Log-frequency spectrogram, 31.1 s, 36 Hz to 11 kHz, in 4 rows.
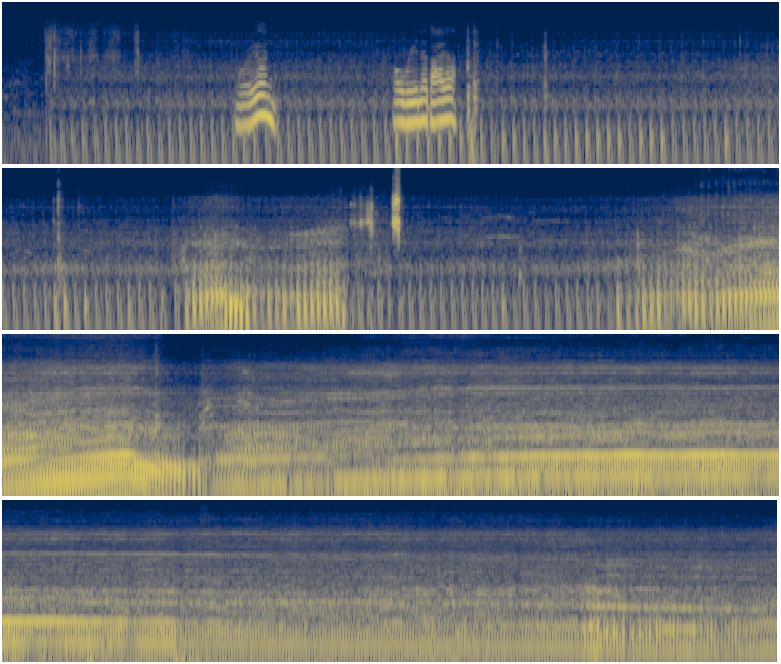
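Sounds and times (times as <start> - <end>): motorcycle engine running: 0.4 - 31.0
sharp click: 11.2 - 11.8.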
